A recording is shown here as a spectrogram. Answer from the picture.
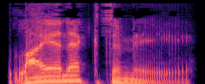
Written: lienectomy

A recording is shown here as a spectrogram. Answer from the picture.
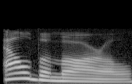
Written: Albemarle Sound

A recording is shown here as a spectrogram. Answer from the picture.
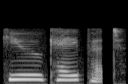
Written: Hugh Capet

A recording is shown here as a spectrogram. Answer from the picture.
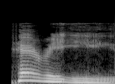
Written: paries

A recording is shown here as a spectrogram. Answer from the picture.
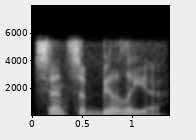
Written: sensibilia

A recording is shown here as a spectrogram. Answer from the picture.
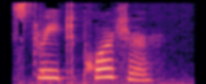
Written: streetporter

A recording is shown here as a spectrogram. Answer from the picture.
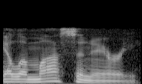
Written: eleemosynary

